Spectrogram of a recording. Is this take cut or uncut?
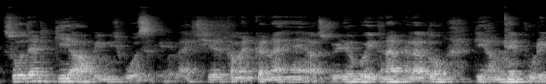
cut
